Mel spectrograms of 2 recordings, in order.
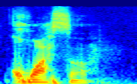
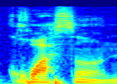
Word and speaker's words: croissant: Croissant. – Croissant. – You got to say croissant, not croissant.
